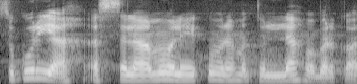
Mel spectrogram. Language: Urdu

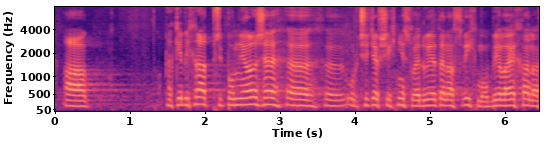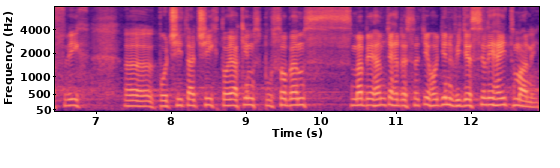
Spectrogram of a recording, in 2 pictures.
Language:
Czech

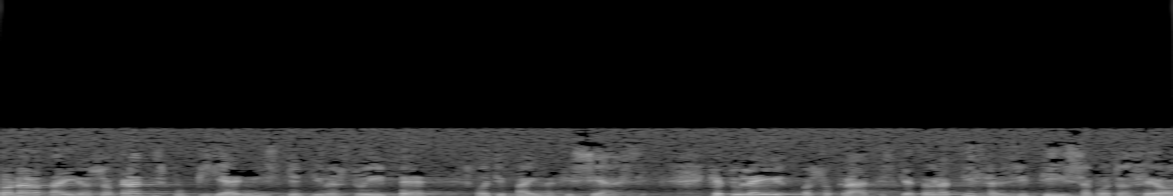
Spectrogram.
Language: Greek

